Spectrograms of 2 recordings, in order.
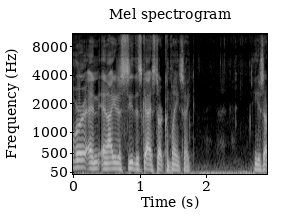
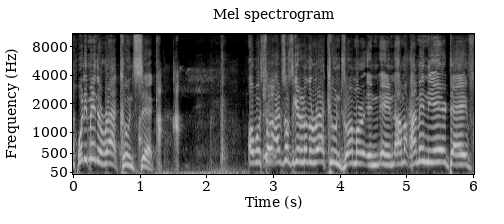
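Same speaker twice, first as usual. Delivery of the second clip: much higher, panicked roadie on the phone; frantic roadie; 13 semitones higher than usual. Retold or imitated. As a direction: whine like a stressed roadie calling Dave. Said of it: "he looked like he was a roadie".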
